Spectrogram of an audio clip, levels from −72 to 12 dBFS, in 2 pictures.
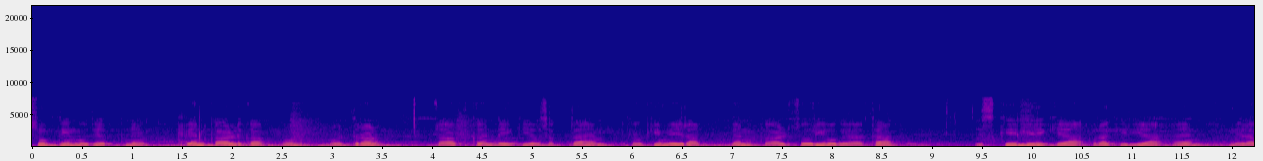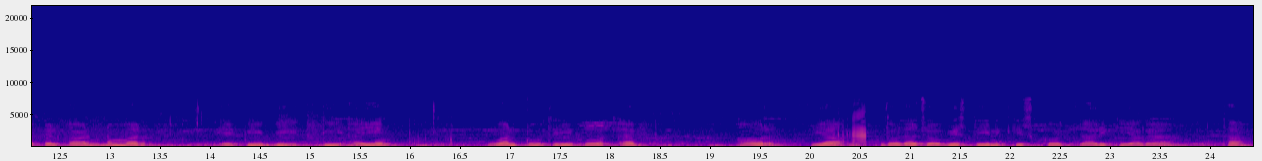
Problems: none marked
